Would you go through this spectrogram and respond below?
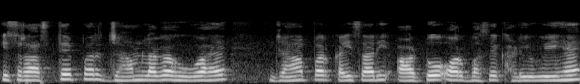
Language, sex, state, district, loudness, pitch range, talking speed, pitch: Hindi, male, Bihar, Vaishali, -15 LUFS, 185-210 Hz, 185 wpm, 200 Hz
